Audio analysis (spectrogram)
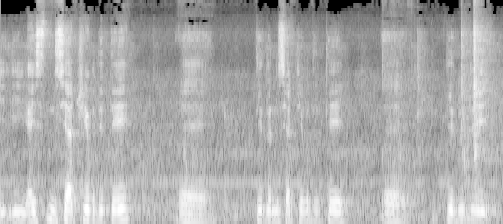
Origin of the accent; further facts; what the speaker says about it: São Francisco, Paraíba, Brazil; Que nós viemos de São Francisco, do Alto Sertão Paraibano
